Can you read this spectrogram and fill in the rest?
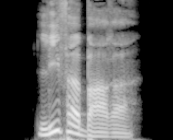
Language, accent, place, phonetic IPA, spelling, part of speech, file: German, Germany, Berlin, [ˈliːfɐbaːʁɐ], lieferbarer, adjective, De-lieferbarer.ogg
- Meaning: inflection of lieferbar: 1. strong/mixed nominative masculine singular 2. strong genitive/dative feminine singular 3. strong genitive plural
